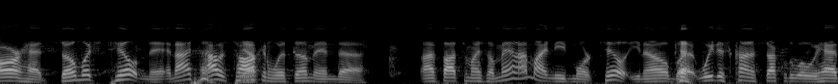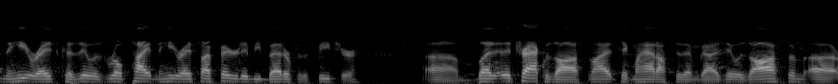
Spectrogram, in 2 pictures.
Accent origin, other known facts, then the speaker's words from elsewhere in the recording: California, United States; it's okay because I'm from California, so they could say, oh, it's a California thing.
